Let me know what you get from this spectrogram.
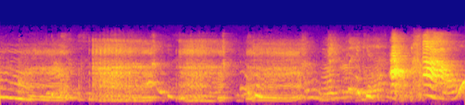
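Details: Daisy, a Staffordshire Bull Terrier, snarling in a small room: a run of gurgling, wavering growls and whiny grumbles in short bursts about a second long, ending in sharper high squeaky yelps, with human speech mixed in.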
